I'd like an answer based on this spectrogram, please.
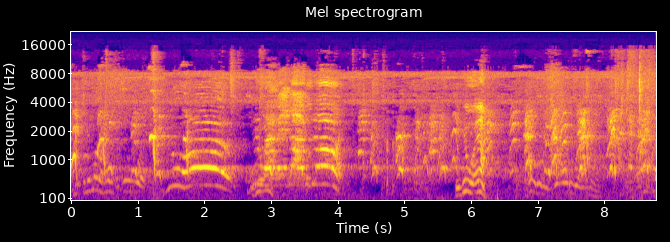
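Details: Several village dogs hunting wild boar in a traditional dog-and-spear hunt: excited high yelps and repeated barks overlapping in a noisy chorus, with people talking in the background.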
